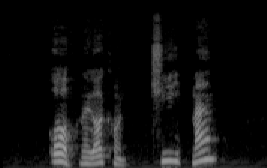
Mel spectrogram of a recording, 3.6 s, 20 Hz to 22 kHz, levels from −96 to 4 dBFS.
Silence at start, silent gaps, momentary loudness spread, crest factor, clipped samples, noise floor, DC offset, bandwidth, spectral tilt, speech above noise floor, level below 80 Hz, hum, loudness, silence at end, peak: 0.65 s; none; 13 LU; 18 dB; under 0.1%; -82 dBFS; under 0.1%; 15.5 kHz; -5.5 dB/octave; 40 dB; -76 dBFS; 50 Hz at -60 dBFS; -44 LUFS; 0.7 s; -26 dBFS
